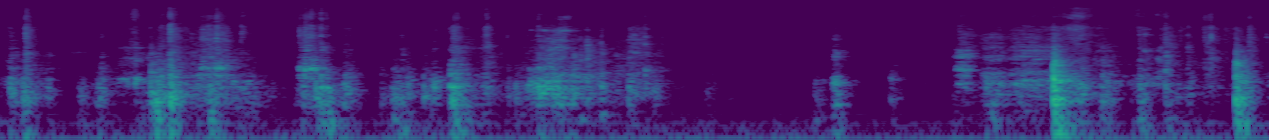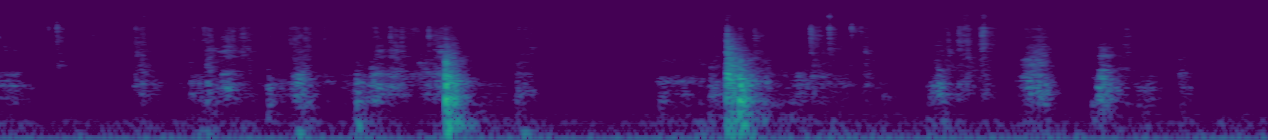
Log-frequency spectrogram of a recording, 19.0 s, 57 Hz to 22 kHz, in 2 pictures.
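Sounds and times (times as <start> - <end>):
rustling and crinkling packaging: 0.0 - 5.1, 7.2 - 13.6, 14.8 - 18.5.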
